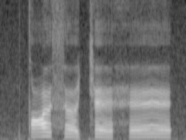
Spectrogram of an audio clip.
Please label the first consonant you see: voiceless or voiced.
voiceless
